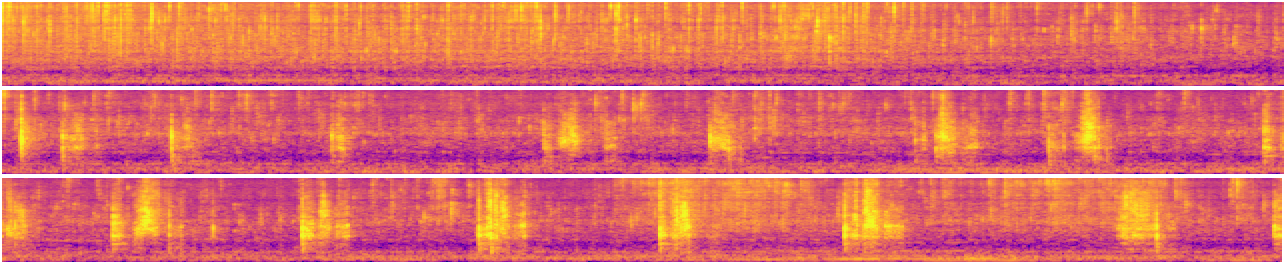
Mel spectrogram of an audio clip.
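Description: Battered banana pieces sizzling in hot oil in a frying pan, a steady hiss. Then a metal spoon stirring sliced bananas through wet batter in a plastic bowl: short, irregular scraping strokes about once a second.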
